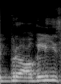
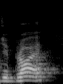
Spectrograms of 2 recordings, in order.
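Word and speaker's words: de Broglie: called Ibrahim physicists sometimes people call it the probably's hypothesis but it's pronounced deploy so Dubrow said that nature loves symmetry and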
